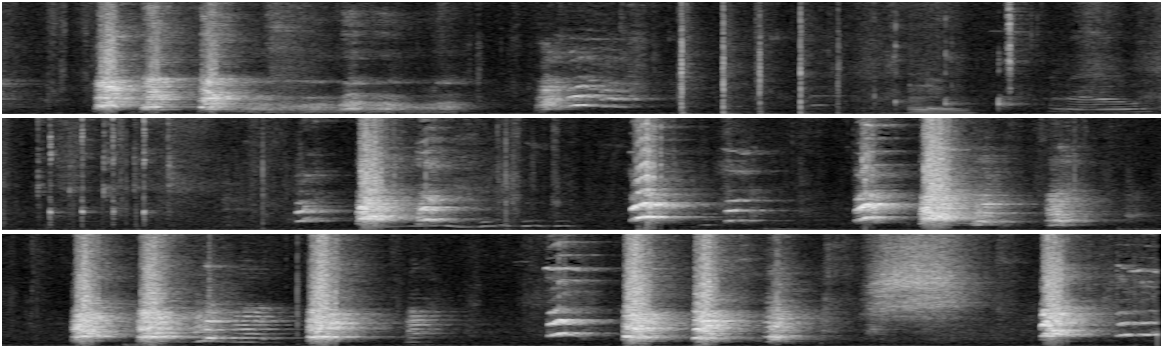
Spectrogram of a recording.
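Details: Eight-week-old female home-bred Maltese puppy in Subang Jaya, vaccinated once, giving a run of short, high, sharp yips and barks, roughly one per second, with a few wavering whine-like notes near the middle; a human voice also appears.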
